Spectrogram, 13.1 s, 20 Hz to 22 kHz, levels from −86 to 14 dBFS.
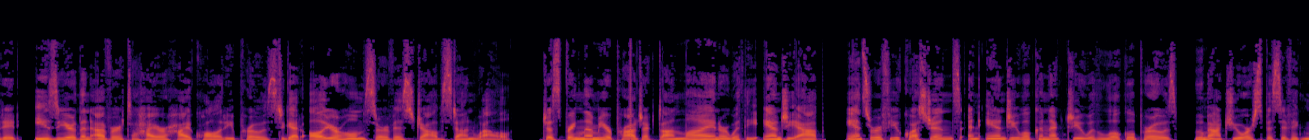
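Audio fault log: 6.30 s, repeated buffer: Between "bring them your" and "online or with the", a 2.9 ms slice plays four extra times, which fits a 128-sample buffer. Fresh audio arrived late. The hard joins make a brief buzzy click. Nothing seems skipped.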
